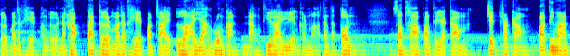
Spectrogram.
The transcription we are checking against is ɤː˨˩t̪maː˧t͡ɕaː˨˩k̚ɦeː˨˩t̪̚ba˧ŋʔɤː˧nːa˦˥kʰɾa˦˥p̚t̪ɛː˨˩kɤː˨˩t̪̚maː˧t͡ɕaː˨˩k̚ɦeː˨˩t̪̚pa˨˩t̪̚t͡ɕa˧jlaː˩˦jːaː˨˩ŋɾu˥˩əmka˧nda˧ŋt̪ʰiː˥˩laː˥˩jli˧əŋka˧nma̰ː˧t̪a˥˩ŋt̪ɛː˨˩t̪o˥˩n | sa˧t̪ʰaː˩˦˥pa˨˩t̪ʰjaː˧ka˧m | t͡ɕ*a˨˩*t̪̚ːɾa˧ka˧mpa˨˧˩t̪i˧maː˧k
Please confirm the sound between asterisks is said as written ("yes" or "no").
no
